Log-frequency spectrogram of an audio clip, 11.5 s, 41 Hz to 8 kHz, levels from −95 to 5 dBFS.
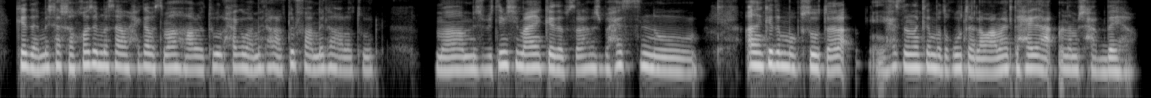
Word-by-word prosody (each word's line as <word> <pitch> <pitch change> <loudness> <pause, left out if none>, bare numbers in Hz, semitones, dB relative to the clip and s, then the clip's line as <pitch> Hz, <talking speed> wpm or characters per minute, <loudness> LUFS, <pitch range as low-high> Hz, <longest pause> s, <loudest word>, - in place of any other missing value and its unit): كده، 220 -4 +3
مش 215 +3 -1
عشان 225 -2 0
خاطر 245 +3 +3
مثلًا 230 -2 +1
حاجة 225 +2 -2
باسمعها 210 -1 -1
على 195 0 -2
طول، 220 +3 -2
وحاجة 210 0 -4
باعملها 205 +1 -2
على 195 - -3
طول، 250 +5 -2
فاعملها 210 -2 -2
على 185 -1 -6
طول. 185 -1 -10 0.6
ما 190 0 0
مش 195 0 -2
بتمشي 240 +5 +1
معايا 215 0 +4
كده 210 -3 +2
بصراحة، 195 +2 -5
مش 210 -1 -3
باحس 235 +4 -4
إنه 185 -5 0 0.5
أنا 240 0 +7
كده 240 0 +4
مبسوطة، 205 -3 +2
لأ، 195 - -1 0.2
يعني 240 - -9
هاحس 225 +5 -3
إن 220 - +5
أنا 215 - +5
كده 220 +1 0
مضغوطة 205 0 0
لو 175 -1 0
عملت 195 +4 +1
حاجة 200 -2 +2
ه - - -5
أنا 195 - -1
مش 190 0 -2
حاباها. 175 0 -2
205 Hz, 220 wpm, -24 LUFS, 190-220 Hz, 0.6 s, أنا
